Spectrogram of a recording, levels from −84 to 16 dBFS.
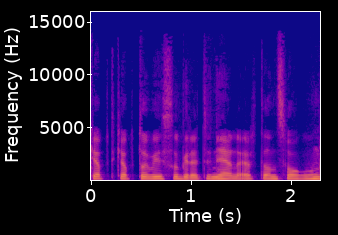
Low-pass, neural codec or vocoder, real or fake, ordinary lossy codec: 14.4 kHz; autoencoder, 48 kHz, 32 numbers a frame, DAC-VAE, trained on Japanese speech; fake; MP3, 64 kbps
